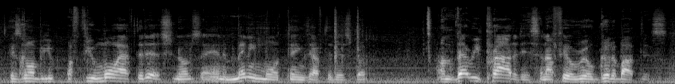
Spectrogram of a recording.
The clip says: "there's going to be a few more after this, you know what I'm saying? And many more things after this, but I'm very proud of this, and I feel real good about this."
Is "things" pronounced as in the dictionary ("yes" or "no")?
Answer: yes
